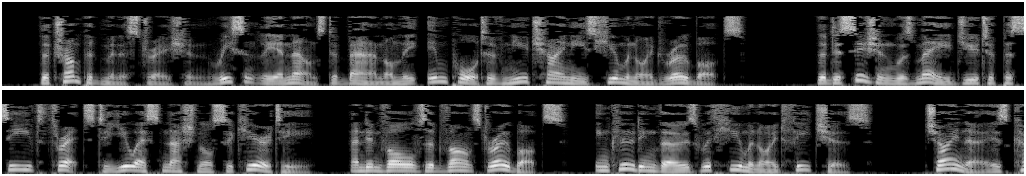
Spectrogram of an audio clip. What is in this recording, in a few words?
learn english through news upper intermediate; us ban on chinese humanoid robots explained; slow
